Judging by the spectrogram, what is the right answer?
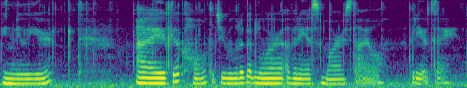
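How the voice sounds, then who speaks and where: Soft-spoken, a woman talks at a fairly low pitch with fairly even intonation. Background noise is noticeable. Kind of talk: ASMR tarot reading.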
